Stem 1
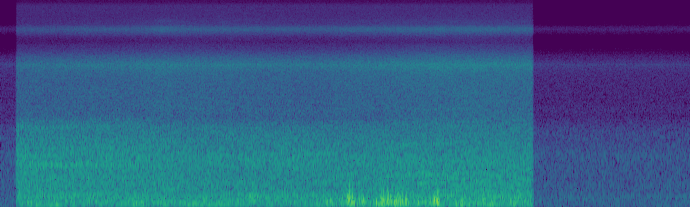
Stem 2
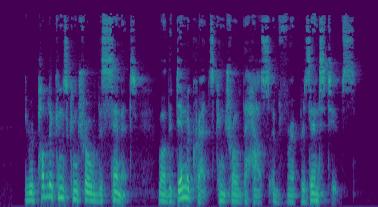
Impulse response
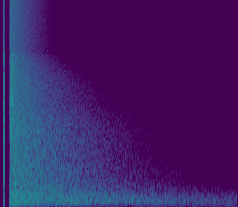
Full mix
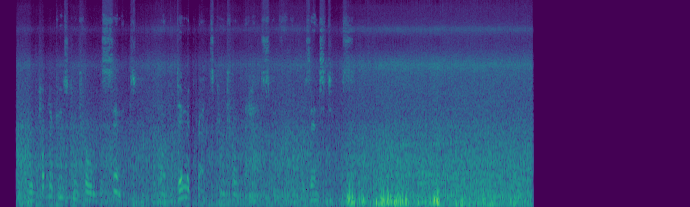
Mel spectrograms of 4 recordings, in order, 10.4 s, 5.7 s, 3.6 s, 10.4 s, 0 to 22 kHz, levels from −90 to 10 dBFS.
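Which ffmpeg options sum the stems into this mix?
-filter_complex "[0:a]aeval=exprs='sgn(val(0))*max(abs(val(0))-0.00501,0)':channel_layout=same,volume=-3.5dB[link_01];[1:a]bandreject=frequency=92.71:width_type=h:width=4,bandreject=frequency=185.42:width_type=h:width=4,bandreject=frequency=278.13:width_type=h:width=4,flanger=delay=1.1:depth=3.6:regen=-20:speed=0.41:shape=triangular,volume=-2.5dB,asplit=2[link_02][link_03];[link_03]apad=whole_len=456878[link_04];[link_01][link_04]sidechaincompress=threshold=-34dB:ratio=10:attack=39:release=974[link_05];[link_05][link_02]amix=inputs=2:normalize=0,aeval=exprs='sgn(val(0))*max(abs(val(0))-0.00841,0)':channel_layout=same"

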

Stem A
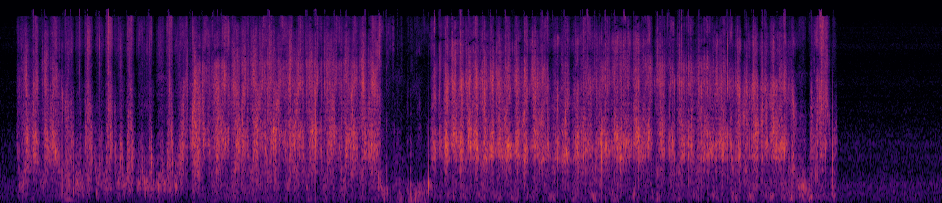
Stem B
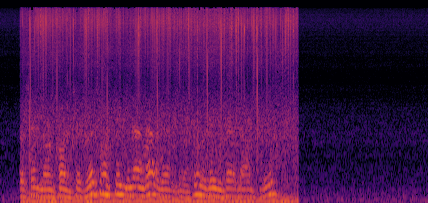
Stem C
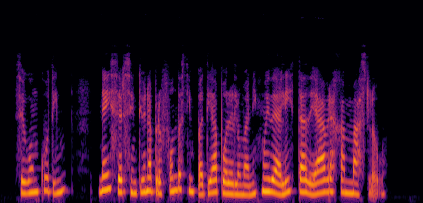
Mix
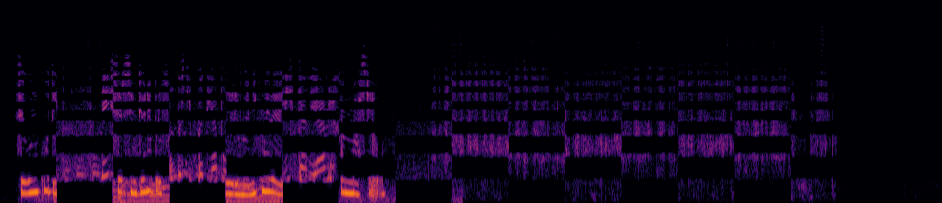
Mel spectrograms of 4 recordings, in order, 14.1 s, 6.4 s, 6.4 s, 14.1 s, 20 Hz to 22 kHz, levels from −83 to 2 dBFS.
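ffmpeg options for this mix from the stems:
ffmpeg -i stem1.wav -i stem2.wav -i stem3.wav -filter_complex "[0:a]lowpass=8700,equalizer=frequency=6800:width_type=o:width=1.3:gain=-11.5,volume=-17.5dB[link_01];[1:a]lowpass=1400,acompressor=threshold=-33dB:ratio=10,adelay=500,volume=-1.5dB[link_02];[2:a]agate=range=-6dB:threshold=-48dB:ratio=16:detection=peak,acompressor=threshold=-18dB:ratio=6,volume=-3dB,asplit=2[link_03][link_04];[link_04]apad=whole_len=623165[link_05];[link_01][link_05]sidechaincompress=threshold=-41dB:ratio=8:attack=16:release=367[link_06];[link_06][link_02][link_03]amix=inputs=3:normalize=0,acrossover=split=420|3000[link_07][link_08][link_09];[link_08]acompressor=threshold=-46dB:ratio=3[link_10];[link_07][link_10][link_09]amix=inputs=3:normalize=0,afftfilt=real='re*gt(sin(2*PI*0.59*pts/sr)*(1-2*mod(floor(b*sr/1024/480),2)),0)':imag='im*gt(sin(2*PI*0.59*pts/sr)*(1-2*mod(floor(b*sr/1024/480),2)),0)':win_size=1024:overlap=0.75" out.wav

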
